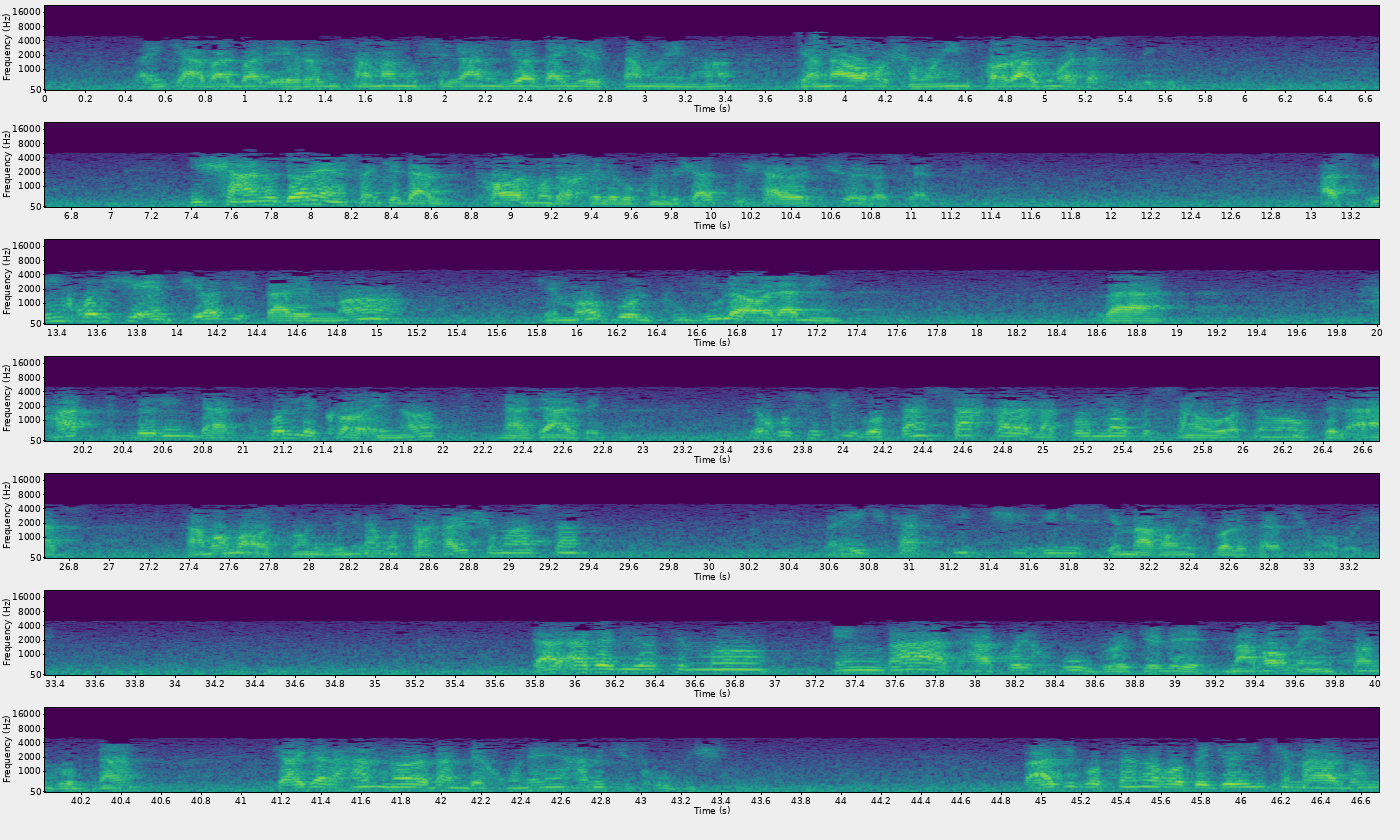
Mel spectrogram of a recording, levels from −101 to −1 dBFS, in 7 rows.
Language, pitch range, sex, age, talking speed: Persian, 100-115 Hz, male, 50-69, 140 wpm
